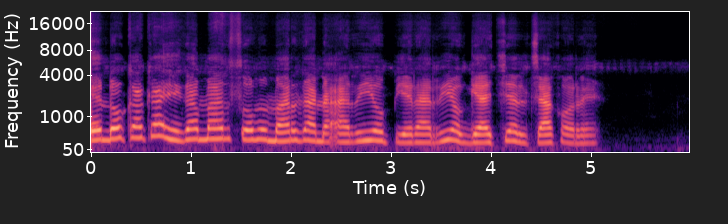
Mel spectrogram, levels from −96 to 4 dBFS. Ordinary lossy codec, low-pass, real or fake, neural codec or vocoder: none; none; fake; codec, 44.1 kHz, 7.8 kbps, Pupu-Codec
